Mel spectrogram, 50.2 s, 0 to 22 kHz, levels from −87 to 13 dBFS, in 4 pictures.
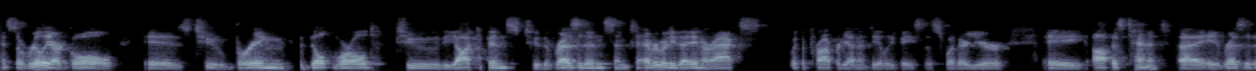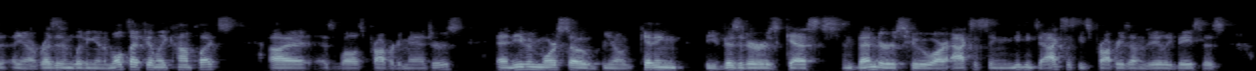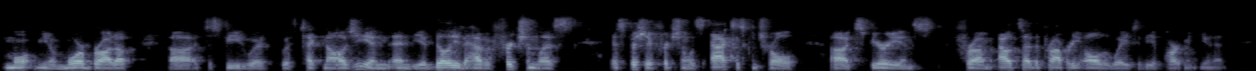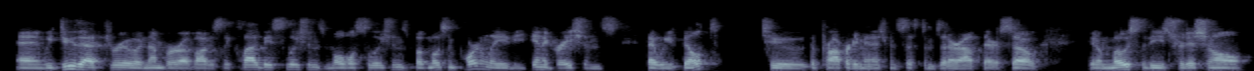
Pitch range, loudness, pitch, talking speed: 95-115 Hz, -29 LUFS, 105 Hz, 180 wpm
